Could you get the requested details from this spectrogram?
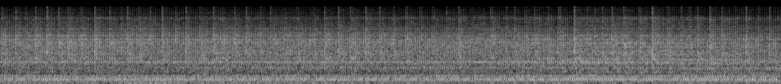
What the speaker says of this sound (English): Once it fires, your brake back on and give it a chance to warm up.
